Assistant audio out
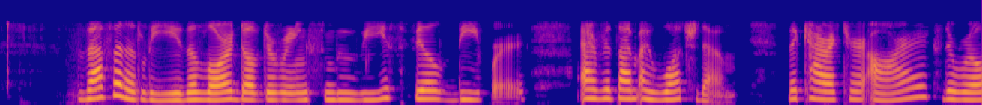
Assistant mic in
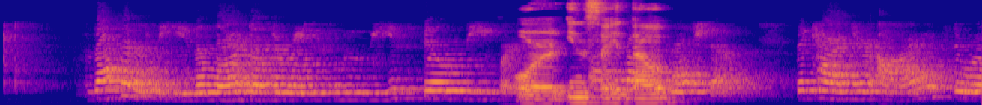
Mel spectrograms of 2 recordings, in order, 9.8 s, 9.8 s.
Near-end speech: present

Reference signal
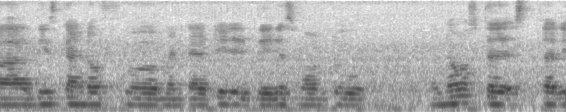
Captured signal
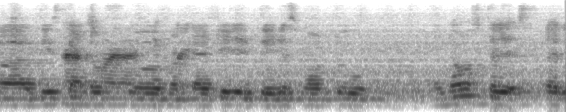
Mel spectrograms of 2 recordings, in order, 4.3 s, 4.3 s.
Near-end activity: present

